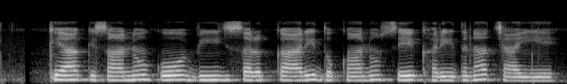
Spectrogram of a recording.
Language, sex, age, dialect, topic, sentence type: Hindi, female, 25-30, Kanauji Braj Bhasha, agriculture, question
